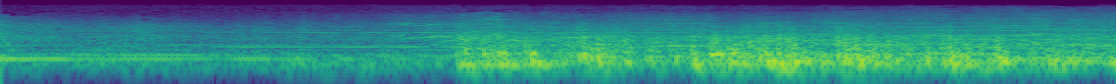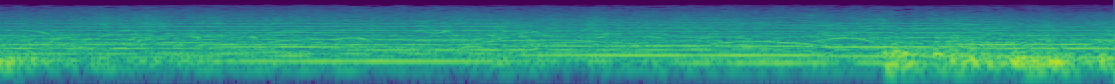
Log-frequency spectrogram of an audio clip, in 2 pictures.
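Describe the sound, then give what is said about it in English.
Steady rain hisses and wind blows throughout while deep thunder rumbles in after a quiet start and swells again near the end, a continuous storm with no voices. “The rain came down, the streams rose, and the winds blew and beat against that house, and it fell with a great crash.”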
